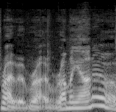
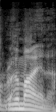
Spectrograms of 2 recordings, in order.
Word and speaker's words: Ramayana: and the the the the the how do I pronounce Ramayana? Ramayana.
